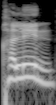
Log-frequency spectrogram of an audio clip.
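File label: "qilin" nominative, Archi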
